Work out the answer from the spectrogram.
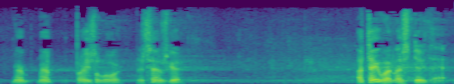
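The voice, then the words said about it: Imitates another person's voice. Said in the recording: “my lifelong imitation of Frank”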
